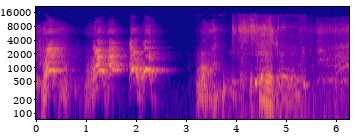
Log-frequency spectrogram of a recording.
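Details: Poodle worked up by a remote control car, giving three quick shrill barks followed by noisier growly vocalizing mixed with hissing background sound.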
